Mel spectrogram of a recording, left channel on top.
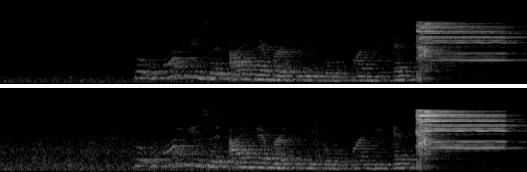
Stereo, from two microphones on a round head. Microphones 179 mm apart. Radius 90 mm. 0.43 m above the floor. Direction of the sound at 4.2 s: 45° right (ahead or behind).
